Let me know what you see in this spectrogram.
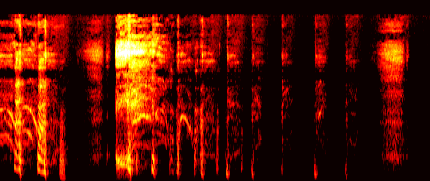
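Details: Run of short, harsh coughs with a throat clear, several quick bursts then spaced single coughs; repeated coughing in a quiet room.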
